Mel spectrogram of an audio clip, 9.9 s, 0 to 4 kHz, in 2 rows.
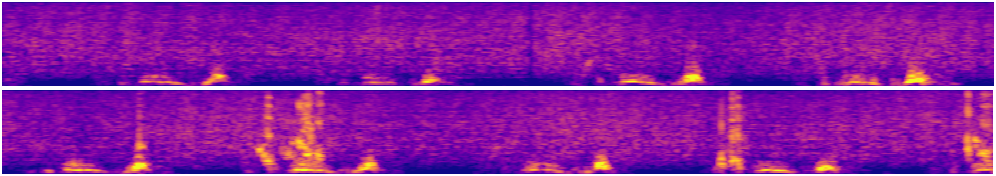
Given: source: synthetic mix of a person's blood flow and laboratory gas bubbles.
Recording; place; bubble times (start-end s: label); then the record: Doppler ultrasound of blood flow; precordium
6.21-6.59 s: bubbles
8.52-8.69 s: bubbles
9.77-9.92 s: bubbles
From the record:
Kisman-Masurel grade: 122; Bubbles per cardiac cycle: 1 to 2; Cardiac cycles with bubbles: 10 to 50%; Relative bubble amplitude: moderate (0.250 to 0.450); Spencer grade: 2 (many but less than half of the cardiac periods contain bubble signals, singularly or in groups); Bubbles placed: only in the low amplitude regions of the cardiac cycle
